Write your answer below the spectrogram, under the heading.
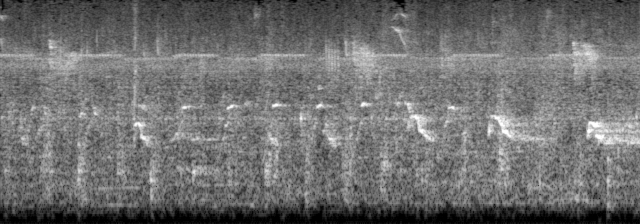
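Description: Background songbirds chirping: many short, slurred calls from small birds, louder and more frequent toward the end, over a thin steady high tone.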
